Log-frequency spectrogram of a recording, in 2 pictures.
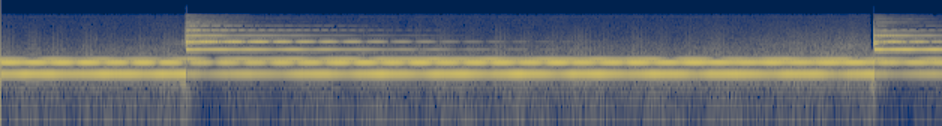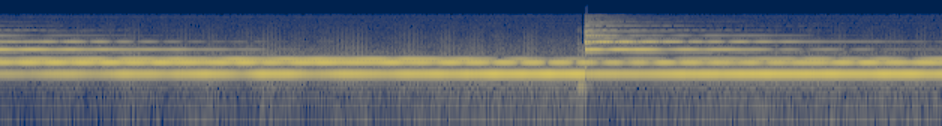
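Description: Church bell rung by hand with the cord on its clapper: three strikes about four and a half seconds apart, each ringing on so the tones overlap into a continuous hum.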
